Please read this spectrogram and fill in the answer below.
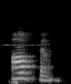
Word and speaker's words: often: Very অফেন অফেন ও এফ টি এন টি উচ্চারণটা হবে না অফেন Often.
